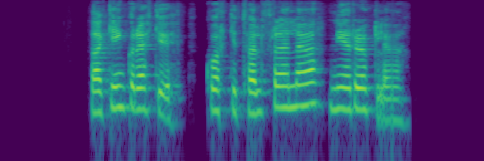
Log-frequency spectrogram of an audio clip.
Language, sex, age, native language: Icelandic, female, 40-49, Icelandic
